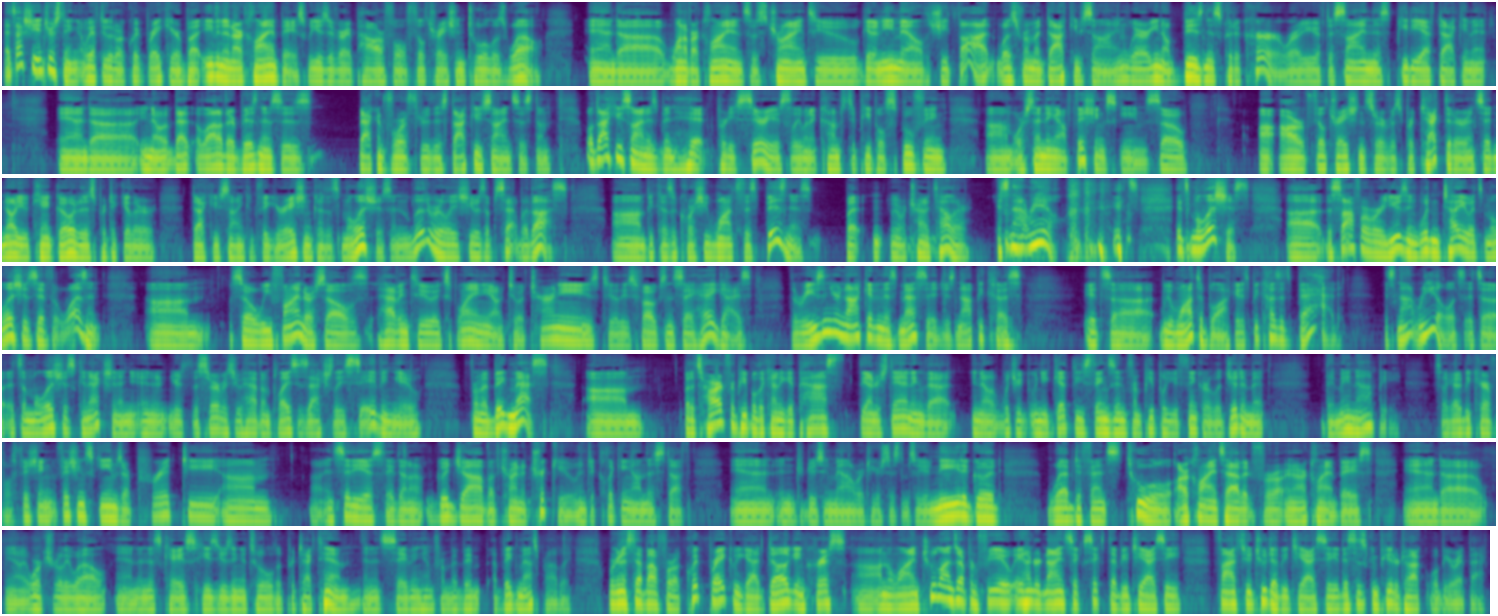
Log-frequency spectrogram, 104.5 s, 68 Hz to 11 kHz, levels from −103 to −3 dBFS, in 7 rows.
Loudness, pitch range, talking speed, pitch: -21 LUFS, 95-120 Hz, 220 wpm, 100 Hz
